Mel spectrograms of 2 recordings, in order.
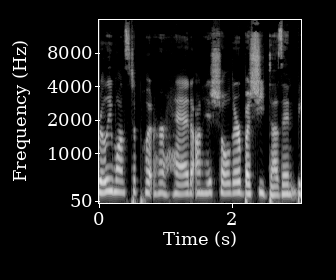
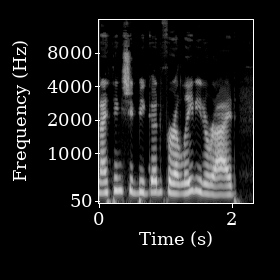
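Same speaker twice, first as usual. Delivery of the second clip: ordinary talk, nothing marked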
